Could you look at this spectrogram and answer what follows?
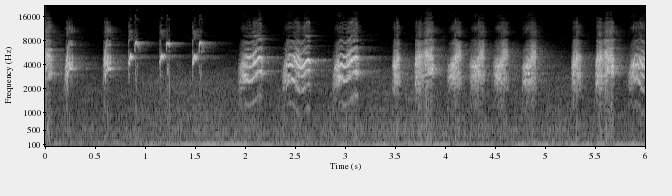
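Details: Vigorous gacor singing by a long-tailed shrike: clipped high chips give way to buzzy, warbling notes near the middle, then a quick series of loud harsh strokes.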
